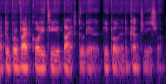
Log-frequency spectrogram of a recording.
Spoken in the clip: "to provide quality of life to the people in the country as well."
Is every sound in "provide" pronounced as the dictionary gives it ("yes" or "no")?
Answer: yes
